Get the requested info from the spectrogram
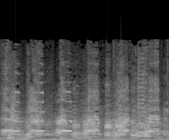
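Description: Flamingos honking with short, goose-like calls, laid over background music with a steady bass beat.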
